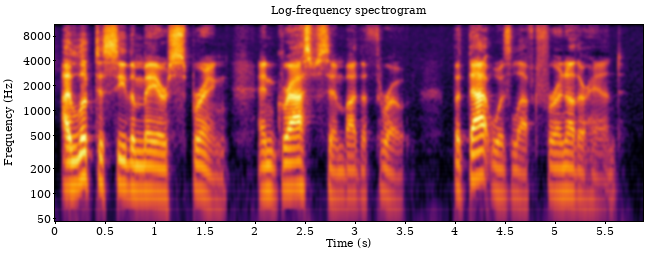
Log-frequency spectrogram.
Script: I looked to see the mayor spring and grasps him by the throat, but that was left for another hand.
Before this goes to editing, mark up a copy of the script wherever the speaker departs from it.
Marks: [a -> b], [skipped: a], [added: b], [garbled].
I looked to see the mayor spring and grasps him by the throat, but that was left for another hand.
